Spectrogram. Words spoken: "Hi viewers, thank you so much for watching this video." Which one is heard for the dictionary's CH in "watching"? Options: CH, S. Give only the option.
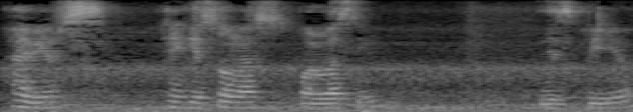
S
